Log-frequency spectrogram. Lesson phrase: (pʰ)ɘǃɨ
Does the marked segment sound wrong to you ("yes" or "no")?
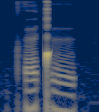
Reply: no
